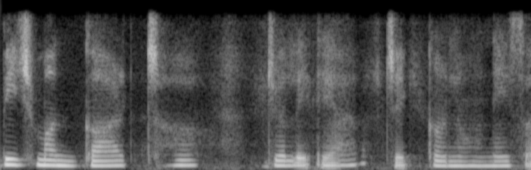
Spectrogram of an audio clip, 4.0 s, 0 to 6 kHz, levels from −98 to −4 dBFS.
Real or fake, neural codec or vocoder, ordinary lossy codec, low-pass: fake; codec, 16 kHz in and 24 kHz out, 0.9 kbps, LongCat-Audio-Codec, fine tuned four codebook decoder; none; 5.4 kHz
